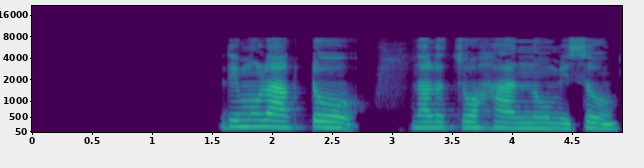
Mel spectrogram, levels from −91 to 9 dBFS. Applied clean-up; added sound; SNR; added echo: none; none; none; none.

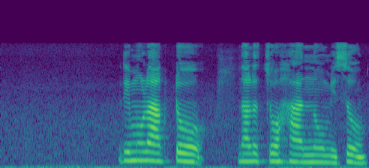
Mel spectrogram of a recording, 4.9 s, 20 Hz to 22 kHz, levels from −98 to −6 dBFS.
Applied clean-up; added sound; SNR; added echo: none; Water; 18 dB; none.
